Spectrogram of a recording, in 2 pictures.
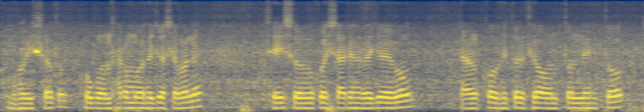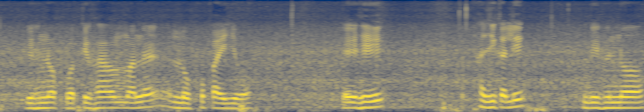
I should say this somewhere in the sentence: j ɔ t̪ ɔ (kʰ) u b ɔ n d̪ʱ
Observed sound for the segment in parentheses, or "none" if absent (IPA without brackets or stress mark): kʰ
